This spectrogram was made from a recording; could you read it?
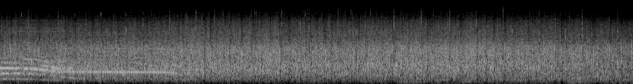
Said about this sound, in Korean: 우리 총회를 통하여 큰 일을 행하실 하나님께 감사와 영광의 박수를 올려드립시다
